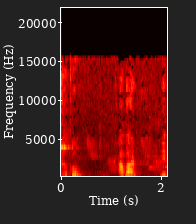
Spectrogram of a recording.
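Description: A woman's voice speaking in two short phrases with rising pitch, with a pause between them.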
